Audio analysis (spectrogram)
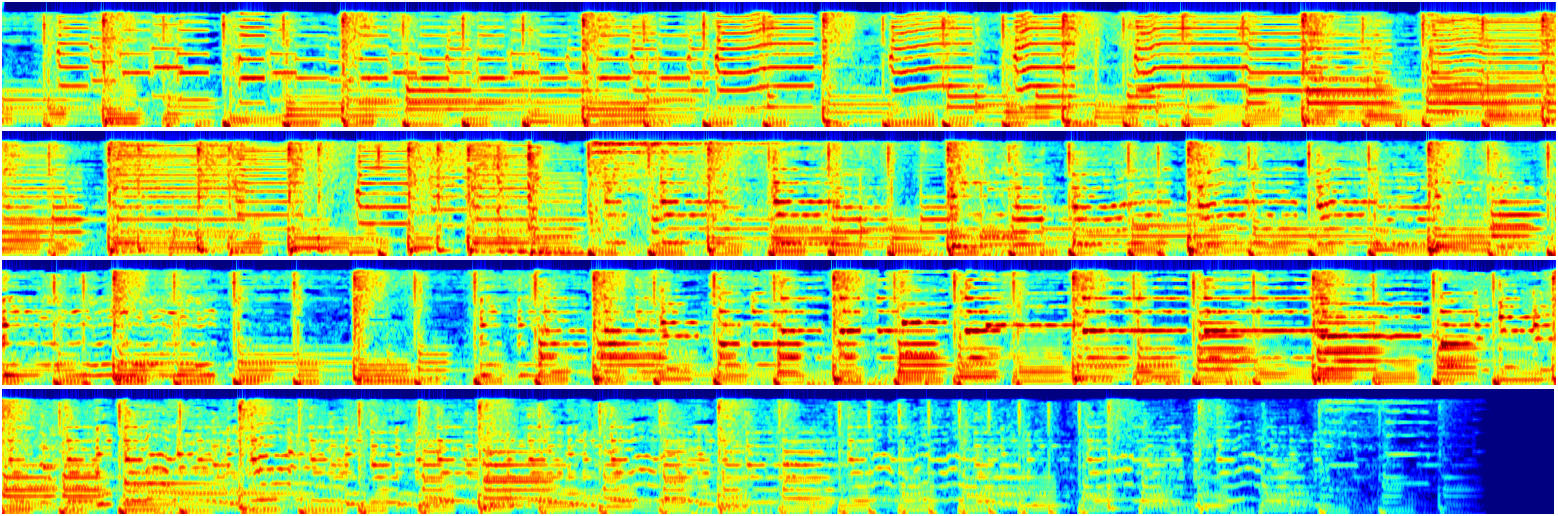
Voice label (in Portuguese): Aniversário Cliente Masculino; Empresarial; Telemensagens 2017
